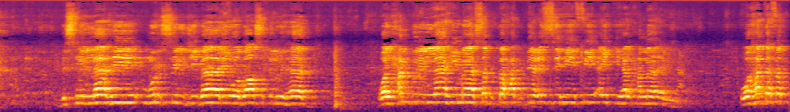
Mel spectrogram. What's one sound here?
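A man speaks through a microphone into a large hall, in a steady chanting voice.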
